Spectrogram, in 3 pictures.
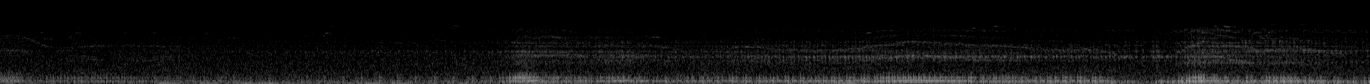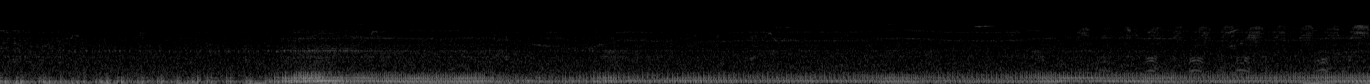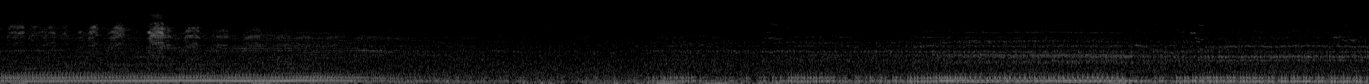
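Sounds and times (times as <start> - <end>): motorcycle engine: 0.0 - 41.0.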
